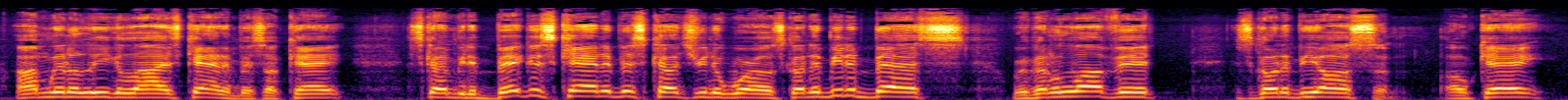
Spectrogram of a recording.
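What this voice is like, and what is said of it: Donald Trump impression. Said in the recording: “I can't even do a Trump accent”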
